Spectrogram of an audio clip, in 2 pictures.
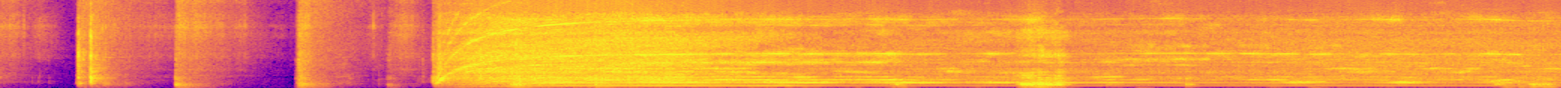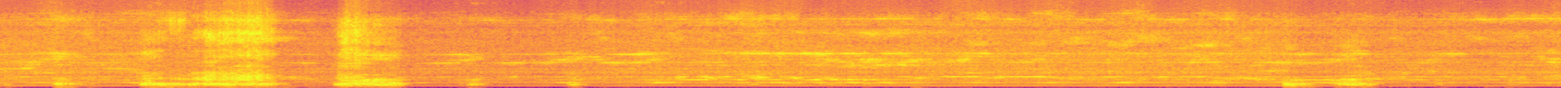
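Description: An electric mixer whirs steadily through tart dough ingredients, loud and close, after a few sharp knocks at the start, with intermittent clatters and pauses as the bowl is worked.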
